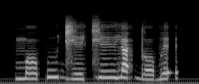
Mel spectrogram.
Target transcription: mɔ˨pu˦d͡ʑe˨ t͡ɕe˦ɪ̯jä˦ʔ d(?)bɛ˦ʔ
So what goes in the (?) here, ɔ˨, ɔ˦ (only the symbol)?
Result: ɔ˨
